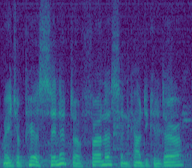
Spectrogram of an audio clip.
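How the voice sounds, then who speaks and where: A man's voice: medium pitch, fairly quick. A man narrating a documentary in a dry, wry, polished scripted delivery. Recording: narration over music.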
